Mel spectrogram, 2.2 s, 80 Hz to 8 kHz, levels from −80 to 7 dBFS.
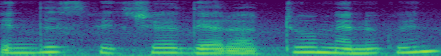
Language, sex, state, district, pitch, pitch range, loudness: English, female, Arunachal Pradesh, Lower Dibang Valley, 200 Hz, 180-225 Hz, -14 LUFS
